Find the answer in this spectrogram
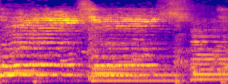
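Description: Worship music in a church: women singing a song with held notes over keyboard accompaniment and a steady beat.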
